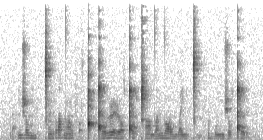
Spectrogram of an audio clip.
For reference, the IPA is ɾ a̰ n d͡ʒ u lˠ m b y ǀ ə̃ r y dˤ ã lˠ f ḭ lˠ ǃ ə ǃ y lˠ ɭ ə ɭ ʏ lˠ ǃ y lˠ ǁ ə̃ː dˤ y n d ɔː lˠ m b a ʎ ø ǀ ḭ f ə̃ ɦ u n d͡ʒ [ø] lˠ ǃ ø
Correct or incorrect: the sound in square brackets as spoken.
incorrect: y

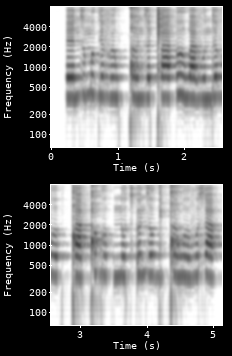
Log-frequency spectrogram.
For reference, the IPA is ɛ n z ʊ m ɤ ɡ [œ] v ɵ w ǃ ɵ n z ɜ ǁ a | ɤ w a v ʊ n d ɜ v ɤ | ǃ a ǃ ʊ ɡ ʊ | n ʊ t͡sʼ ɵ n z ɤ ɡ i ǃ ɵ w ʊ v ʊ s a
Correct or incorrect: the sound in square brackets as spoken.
incorrect: ɛ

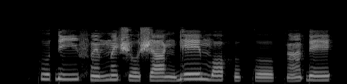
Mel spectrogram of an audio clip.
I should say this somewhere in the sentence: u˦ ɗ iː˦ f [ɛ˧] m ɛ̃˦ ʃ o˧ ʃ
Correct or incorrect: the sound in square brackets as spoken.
incorrect: ɛ̃˧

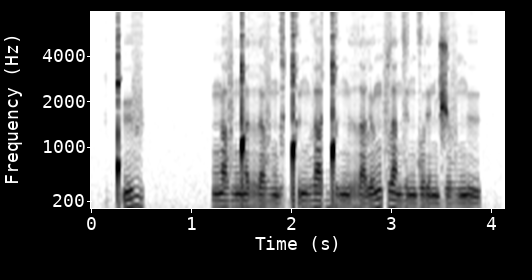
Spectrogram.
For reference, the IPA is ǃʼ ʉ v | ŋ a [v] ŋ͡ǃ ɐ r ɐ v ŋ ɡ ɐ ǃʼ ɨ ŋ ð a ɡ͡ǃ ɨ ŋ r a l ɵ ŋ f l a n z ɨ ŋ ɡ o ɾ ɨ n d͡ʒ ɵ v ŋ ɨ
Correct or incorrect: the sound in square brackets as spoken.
correct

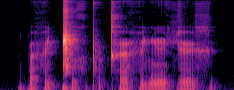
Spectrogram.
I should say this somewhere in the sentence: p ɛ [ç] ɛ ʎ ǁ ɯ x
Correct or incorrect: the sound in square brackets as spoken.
incorrect: h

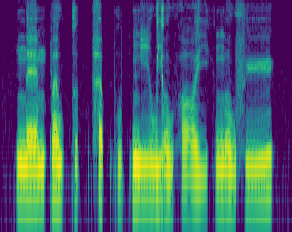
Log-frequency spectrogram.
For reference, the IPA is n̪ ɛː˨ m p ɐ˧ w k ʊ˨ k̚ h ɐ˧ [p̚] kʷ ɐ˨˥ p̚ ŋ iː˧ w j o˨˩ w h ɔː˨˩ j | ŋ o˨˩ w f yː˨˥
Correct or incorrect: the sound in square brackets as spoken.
correct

